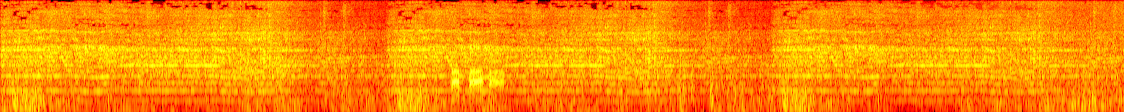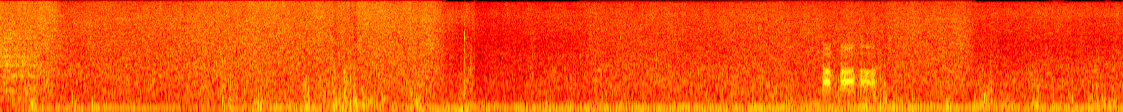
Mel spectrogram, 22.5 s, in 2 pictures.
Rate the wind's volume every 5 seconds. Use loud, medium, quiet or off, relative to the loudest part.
medium, medium, loud, medium, loud.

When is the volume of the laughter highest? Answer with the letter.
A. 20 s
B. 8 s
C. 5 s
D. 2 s
C.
